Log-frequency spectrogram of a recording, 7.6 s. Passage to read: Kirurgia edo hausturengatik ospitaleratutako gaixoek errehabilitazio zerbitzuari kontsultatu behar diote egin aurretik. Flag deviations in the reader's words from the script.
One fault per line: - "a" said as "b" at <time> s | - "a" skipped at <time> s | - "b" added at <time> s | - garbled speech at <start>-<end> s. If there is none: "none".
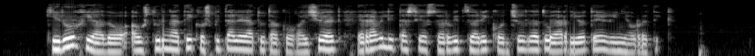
none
